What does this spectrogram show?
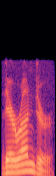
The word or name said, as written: thereunder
